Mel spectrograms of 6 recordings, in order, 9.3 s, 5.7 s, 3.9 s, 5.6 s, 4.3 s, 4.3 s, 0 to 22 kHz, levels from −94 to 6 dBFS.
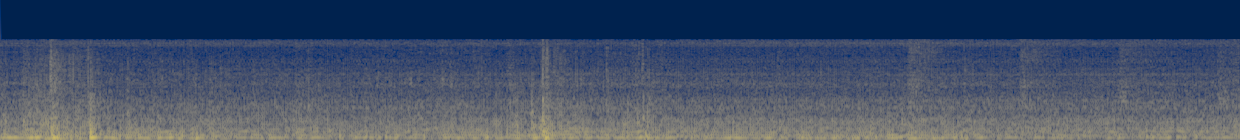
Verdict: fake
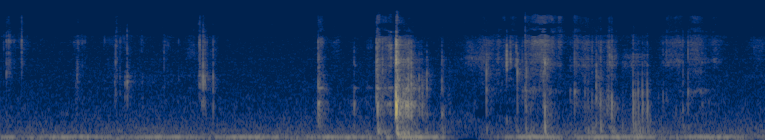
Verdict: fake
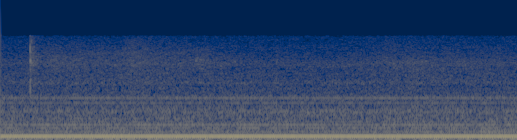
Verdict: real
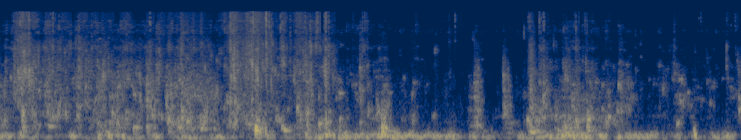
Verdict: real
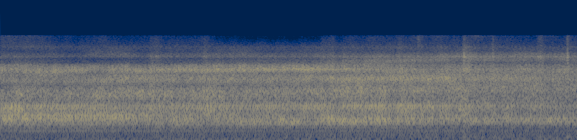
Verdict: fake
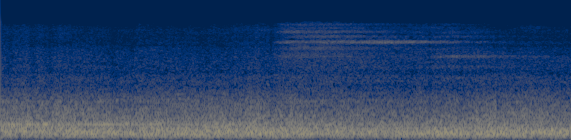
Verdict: real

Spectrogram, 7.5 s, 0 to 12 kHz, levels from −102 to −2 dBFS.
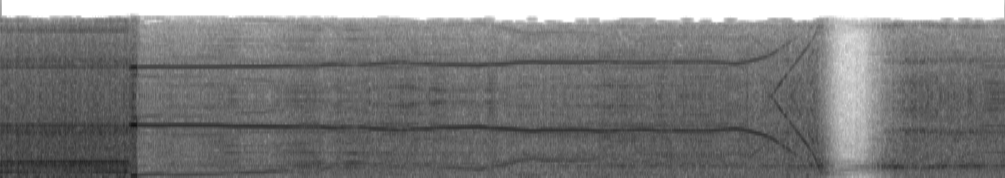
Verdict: real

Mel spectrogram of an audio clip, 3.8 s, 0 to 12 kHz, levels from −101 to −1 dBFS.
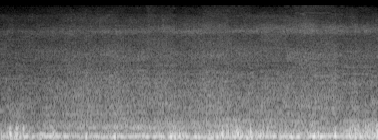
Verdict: fake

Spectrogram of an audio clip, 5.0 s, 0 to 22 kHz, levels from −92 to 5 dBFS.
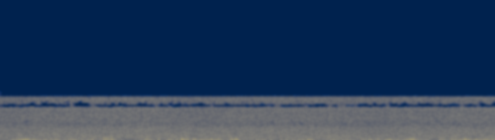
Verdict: real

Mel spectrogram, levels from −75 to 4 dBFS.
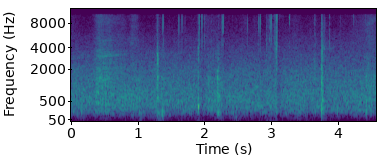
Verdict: real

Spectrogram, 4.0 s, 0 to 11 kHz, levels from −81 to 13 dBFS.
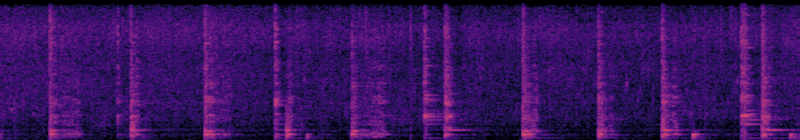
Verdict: real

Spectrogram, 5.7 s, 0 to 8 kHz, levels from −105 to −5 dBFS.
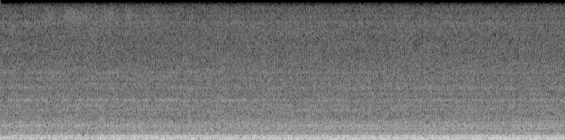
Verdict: fake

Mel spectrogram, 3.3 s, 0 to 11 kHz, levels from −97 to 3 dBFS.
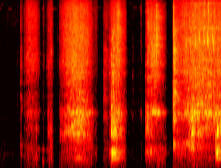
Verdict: real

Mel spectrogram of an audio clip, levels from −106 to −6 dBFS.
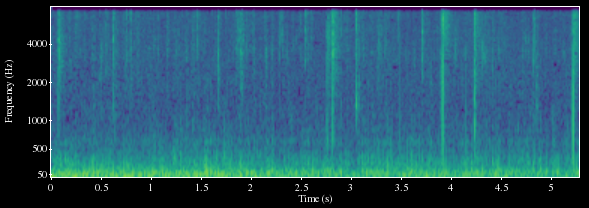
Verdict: real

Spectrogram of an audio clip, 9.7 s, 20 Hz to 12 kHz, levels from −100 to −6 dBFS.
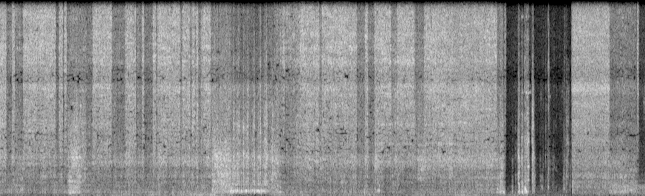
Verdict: real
